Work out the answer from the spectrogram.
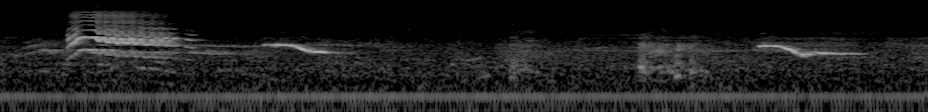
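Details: A kea at Zlín Zoo opens with a loud, harsh, meow-like cry, followed by two thinner downward-sliding whistles about three seconds apart, over a low steady hum.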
